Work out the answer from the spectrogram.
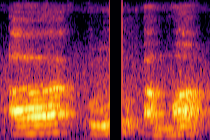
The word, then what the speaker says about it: ओम: म जो ऊर्जा को रखे हुए है यानी ओम का तीसरा खंड ओम का तीसरा खंड उच्चारण ज्यादातर लोग सही नहीं करते हैं। हमेशा अ उ अ म आ इस प्रकार से करेंगे तब ये तीनों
